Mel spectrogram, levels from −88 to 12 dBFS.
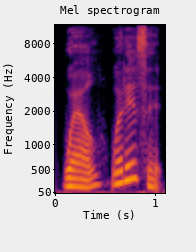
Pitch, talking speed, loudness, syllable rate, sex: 205 Hz, 165 wpm, -16 LUFS, 4.4 syllables/s, female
